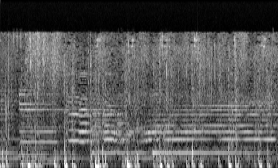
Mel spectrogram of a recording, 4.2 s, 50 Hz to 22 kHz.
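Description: Horse hooves clip-clop in a steady walking rhythm in the Red Dead Redemption 2 video game, fairly close, with light game ambience and a faint tonal hum underneath.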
